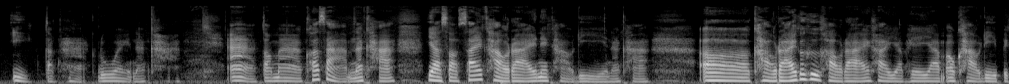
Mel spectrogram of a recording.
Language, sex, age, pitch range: Thai, female, 20-39, 145-185 Hz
